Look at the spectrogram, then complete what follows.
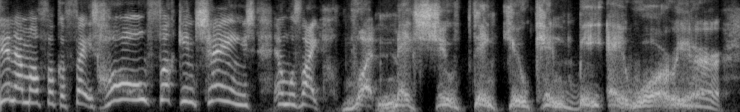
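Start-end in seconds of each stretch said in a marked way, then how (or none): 3.4-7.2 very slow, creaky, rough, creepy demon voice. Retelling a spirit speaking through a man: imitating a creepy demon voice. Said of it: "That is exactly how the fuck he sounded".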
